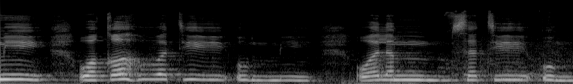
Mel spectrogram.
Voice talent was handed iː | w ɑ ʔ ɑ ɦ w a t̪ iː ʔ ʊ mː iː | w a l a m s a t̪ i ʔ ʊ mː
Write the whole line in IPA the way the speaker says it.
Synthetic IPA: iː | w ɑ q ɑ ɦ w a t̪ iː ʔ ʊ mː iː | w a l a m s a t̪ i ʔ ʊ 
